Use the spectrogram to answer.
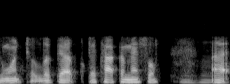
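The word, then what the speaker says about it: cacomistle: to look up the Taka missile. Mhm. Uh, it is spelled C A C O M I S T L E like mistletoe with kaka in front of it.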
